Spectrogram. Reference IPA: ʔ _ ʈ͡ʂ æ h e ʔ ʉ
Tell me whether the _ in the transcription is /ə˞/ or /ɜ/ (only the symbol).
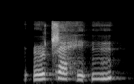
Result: ə˞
